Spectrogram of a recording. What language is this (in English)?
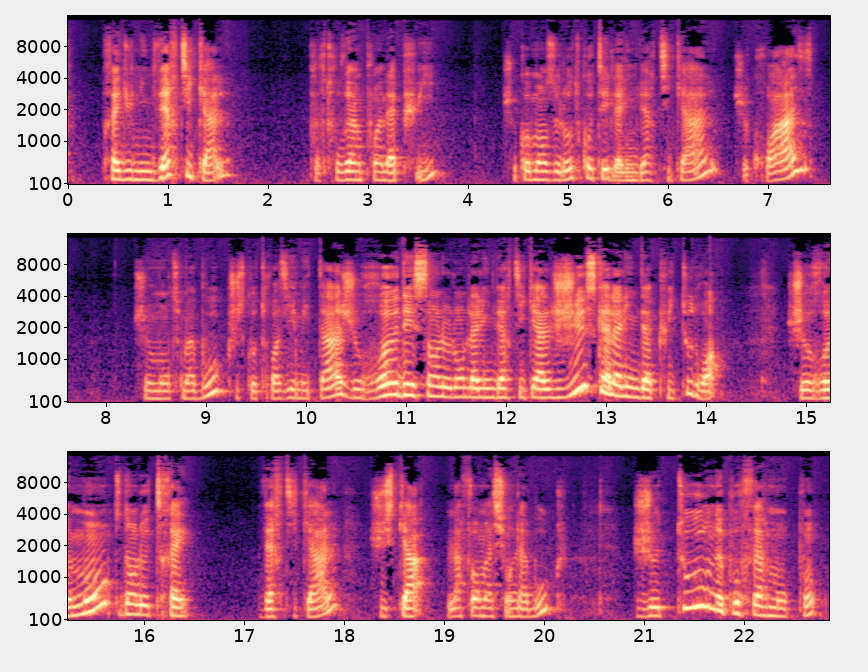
French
